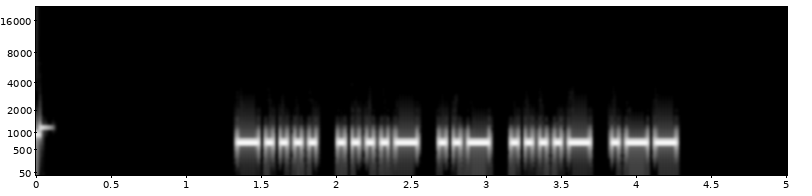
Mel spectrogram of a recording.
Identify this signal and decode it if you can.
Morse code, heard as a keyed tone, about 25 wpm, 700 Hz. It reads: 64U4W
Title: Five Challenging Letter-Number Combinations 25wpm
